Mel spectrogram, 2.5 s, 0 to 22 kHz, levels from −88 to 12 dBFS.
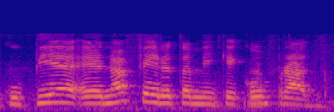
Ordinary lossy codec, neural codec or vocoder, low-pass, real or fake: none; none; 7.2 kHz; real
